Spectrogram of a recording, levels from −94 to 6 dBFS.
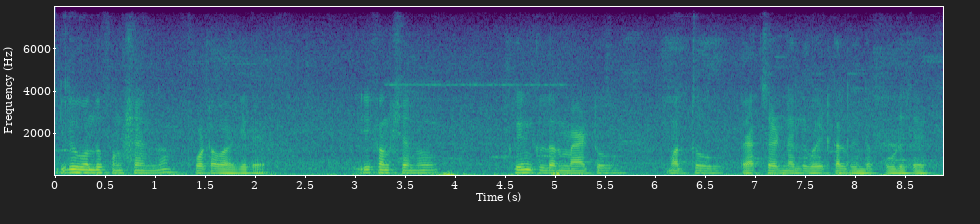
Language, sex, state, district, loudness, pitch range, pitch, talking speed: Kannada, male, Karnataka, Bangalore, -17 LUFS, 100-115 Hz, 110 Hz, 120 wpm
